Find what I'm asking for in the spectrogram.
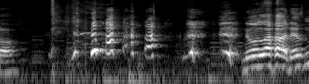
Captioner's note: laughs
